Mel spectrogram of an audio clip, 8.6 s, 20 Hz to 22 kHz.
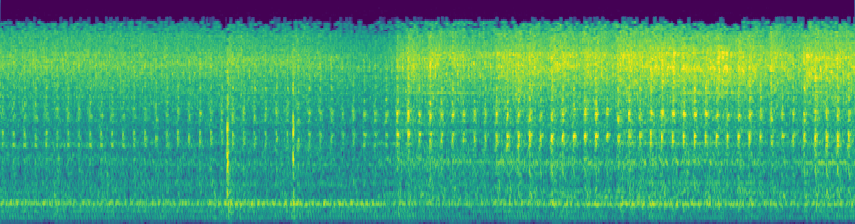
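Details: Lada Priora 126 engine, cold idle on a 10 °C morning: steady hard metallic knock about three times a second; piston slap, knock disappears with cylinder 4 coil removed; repaired, no knock afterward, sold at 100,000 km.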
